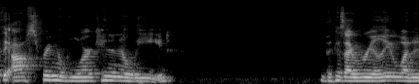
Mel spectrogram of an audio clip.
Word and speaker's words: Elide: And also, I'm really proud of you for not saying LD. I know. You used to say. I've been saying it right since, because this one makes sense spelled that way.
